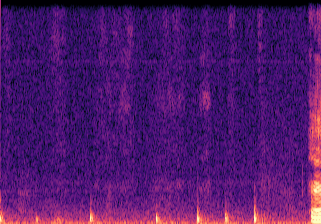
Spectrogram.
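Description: Chalk writing on a blackboard as an equation is written out: a string of about ten short, sharp taps and strokes at an uneven pace, over a faint low room hum.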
